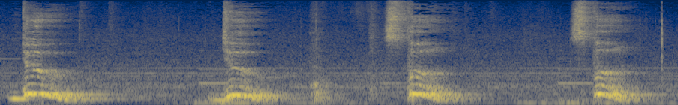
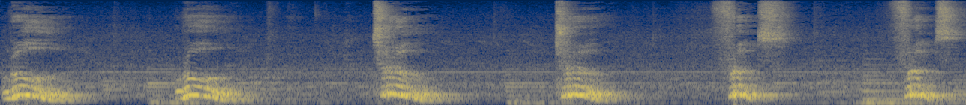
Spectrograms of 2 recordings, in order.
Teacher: Yes, this is a long form of oo sound. The sound is articulated with the back of the tongue raised to a high, just below closed position, while the lips are rounded.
